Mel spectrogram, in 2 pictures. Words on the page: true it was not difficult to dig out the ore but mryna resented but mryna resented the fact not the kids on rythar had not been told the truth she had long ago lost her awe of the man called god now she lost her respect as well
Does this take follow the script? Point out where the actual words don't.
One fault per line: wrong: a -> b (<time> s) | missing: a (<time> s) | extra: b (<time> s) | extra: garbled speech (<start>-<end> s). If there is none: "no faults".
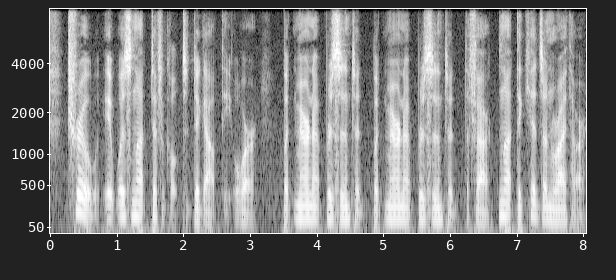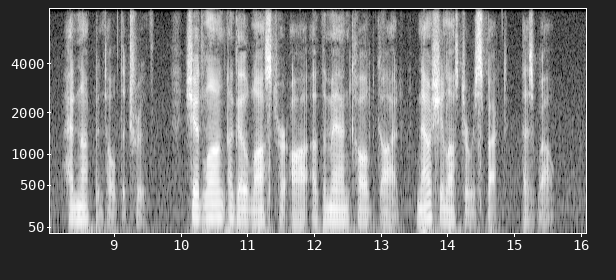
no faults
